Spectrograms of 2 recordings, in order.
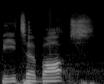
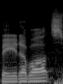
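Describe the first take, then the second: First: The word beta is said the British way. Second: The word beta is said the American way. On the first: The speaker calls it right. "for all of our viewers in England, they would much prefer you to say" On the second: The speaker calls it wrong.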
